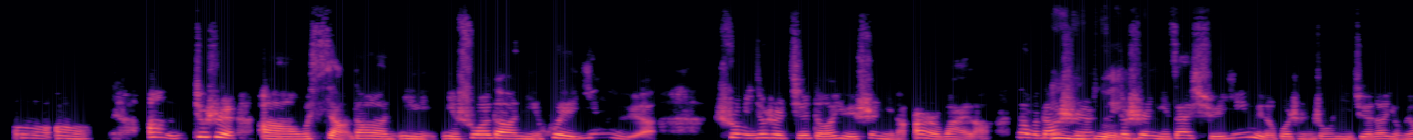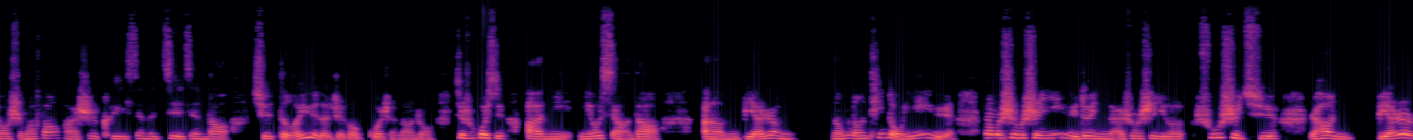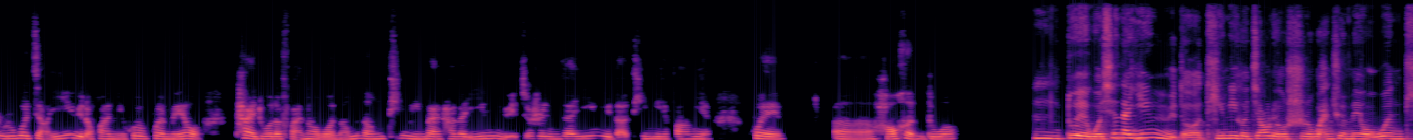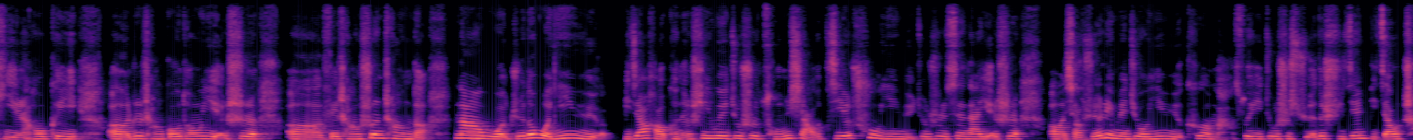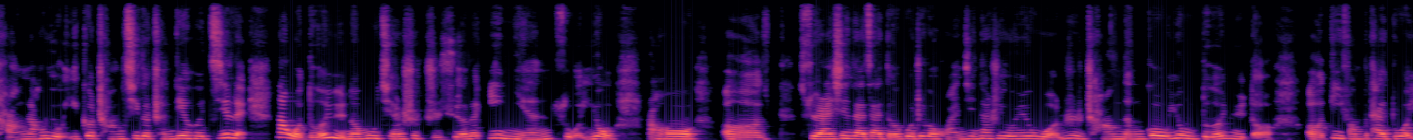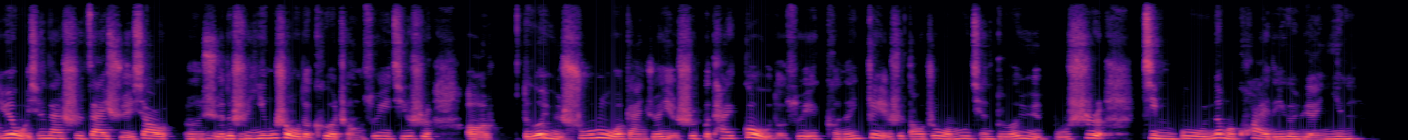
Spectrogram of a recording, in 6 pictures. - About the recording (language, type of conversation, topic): Chinese, advice, 语言障碍让我不敢开口交流
- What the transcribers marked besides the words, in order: tapping; other background noise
